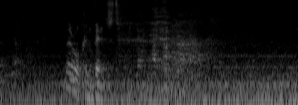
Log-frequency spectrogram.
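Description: An older man speaks briefly at a microphone.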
